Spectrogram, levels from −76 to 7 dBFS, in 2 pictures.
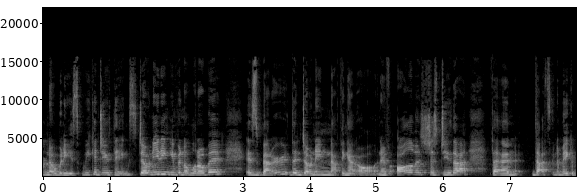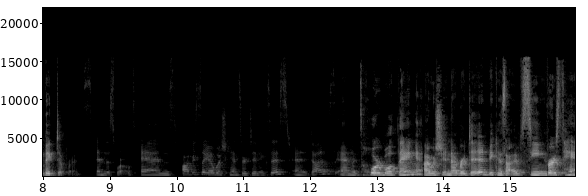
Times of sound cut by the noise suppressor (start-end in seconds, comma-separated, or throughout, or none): none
